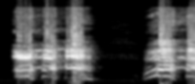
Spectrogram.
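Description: A loud cough from the other side of a room in two bursts, three rough hacks, a brief pause, then two more, with a throaty, voiced edge like someone clearing their throat.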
